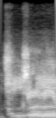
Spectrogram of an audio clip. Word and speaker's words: Jeannie: So the G in Genie, me, it rhymes with me on Lean on Me, Jeannie Marie.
